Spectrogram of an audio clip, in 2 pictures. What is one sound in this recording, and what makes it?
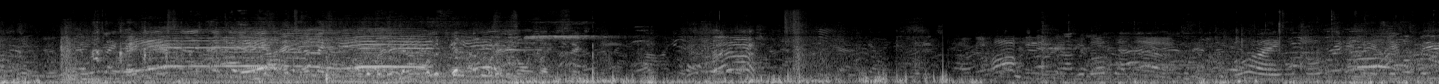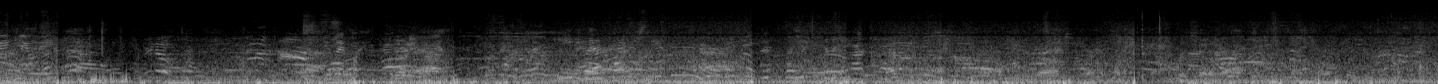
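Young girls chant and call out loudly outdoors.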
